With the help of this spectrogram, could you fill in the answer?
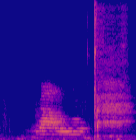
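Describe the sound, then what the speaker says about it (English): A cat named Ocean gives a drawn-out meow followed by a second sharper, brighter meow, close and clear over a quiet background. "Here comes Ocean and his meowing."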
